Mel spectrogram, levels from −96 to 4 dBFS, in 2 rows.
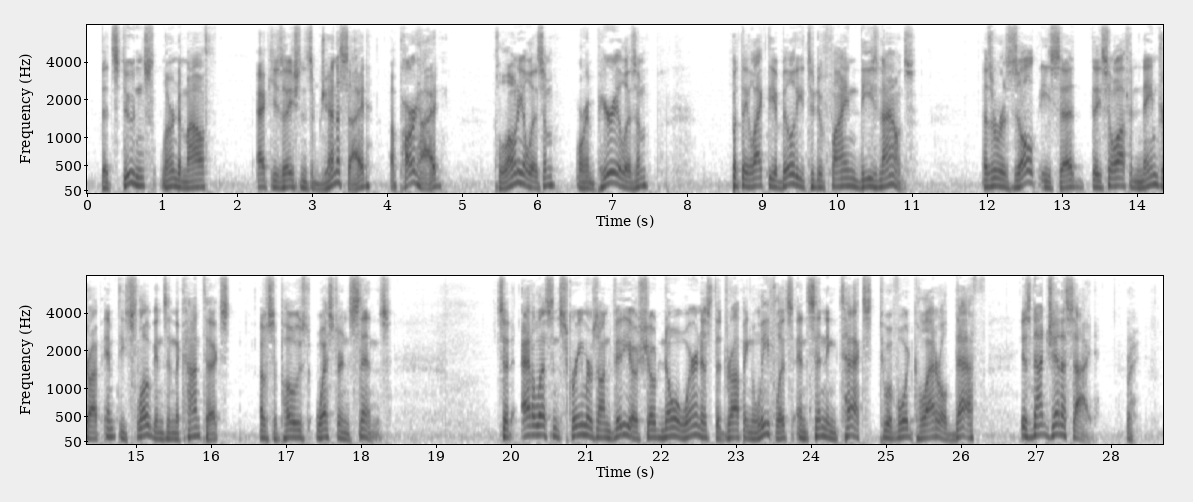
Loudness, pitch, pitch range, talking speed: -33 LUFS, 130 Hz, 115-145 Hz, 125 wpm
